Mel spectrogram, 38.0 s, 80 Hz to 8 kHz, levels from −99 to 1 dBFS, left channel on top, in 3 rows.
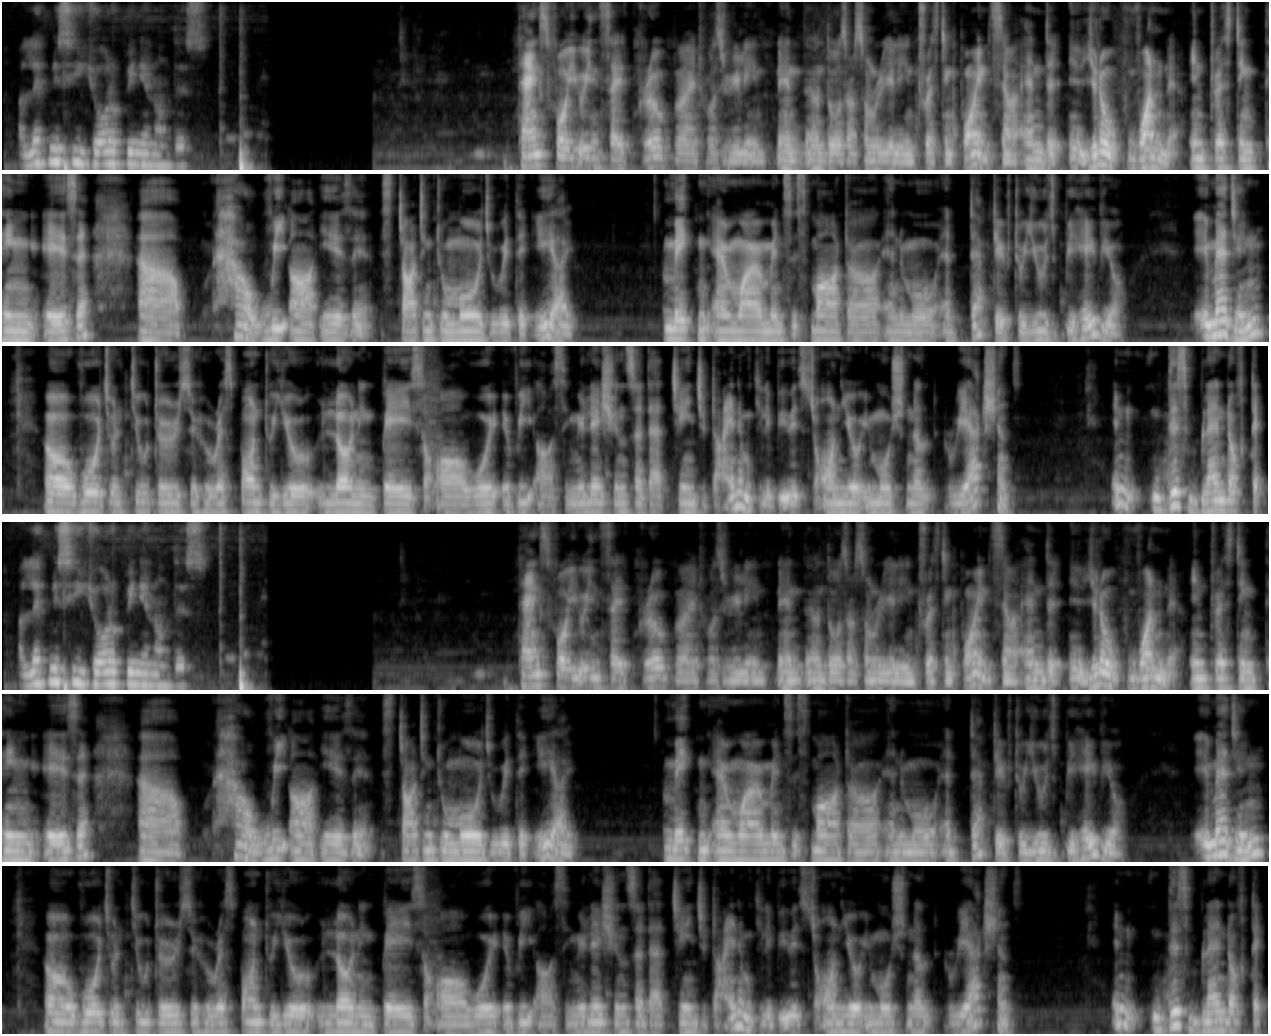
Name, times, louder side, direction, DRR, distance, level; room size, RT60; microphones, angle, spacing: voice 1, 0.2-2.5, right 2 dB, 20° right, 0.3 m, -30 dB
voice 2, 5.2-14.5 14.8-18.4 19.3-23.9 24.6-25.3 25.8-35.4 36.4-37.9, left 2 dB, 60° left, 0.7 m, -30 dB
5.0 x 2.9 x 2.7 m
head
